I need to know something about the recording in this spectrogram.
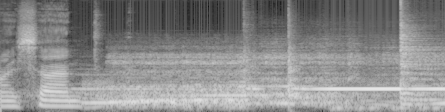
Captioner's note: feedback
